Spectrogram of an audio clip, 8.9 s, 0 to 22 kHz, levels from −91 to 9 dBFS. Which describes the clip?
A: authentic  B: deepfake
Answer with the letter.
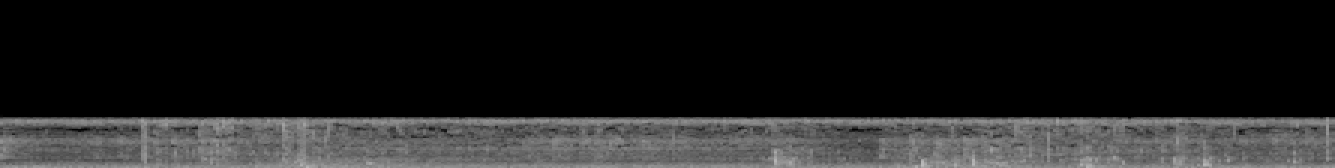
B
